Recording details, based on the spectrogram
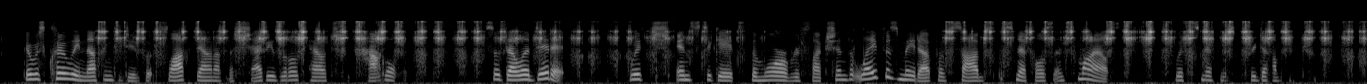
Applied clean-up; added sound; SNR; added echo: neural diffusion model UNIVERSE++.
